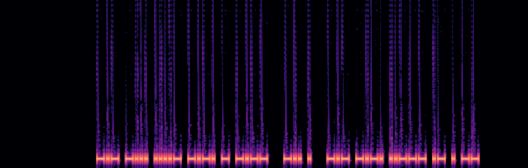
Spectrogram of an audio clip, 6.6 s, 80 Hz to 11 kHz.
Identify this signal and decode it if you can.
Morse code, heard as a keyed tone, about 40 wpm, 700 Hz. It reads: KB4CTY DE KC2AEM
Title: USA Callsign DE Callsign 40wpm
